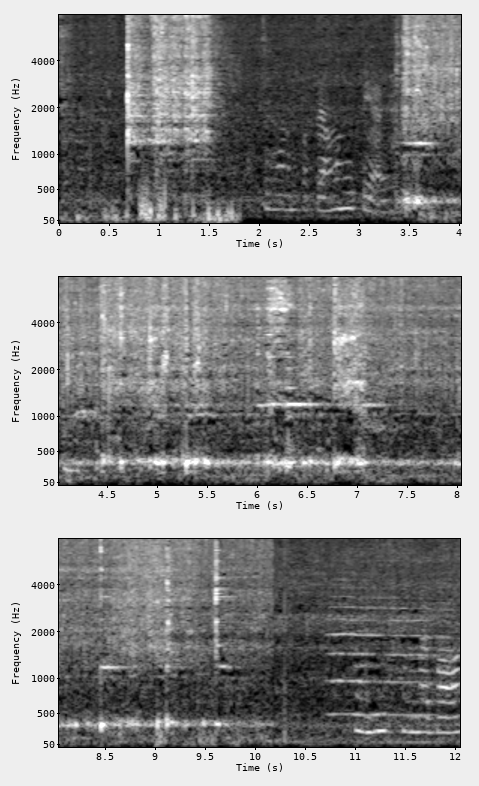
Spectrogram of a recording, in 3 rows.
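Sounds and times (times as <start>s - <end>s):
spices sizzling in hot oil: 2.3s - 12.0s
metal spoon clinking on pot: 3.4s - 7.4s, 8.4s - 10.0s.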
